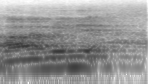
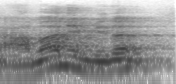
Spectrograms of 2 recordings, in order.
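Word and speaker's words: אמן: 아멘 7장 6절에 보면이 우리는 아멘으로 얘기하는데 영어도 아멘인데 원래 히브리어 너는 아멘이 아만으로 온 거야 아마 모범 발음이 아만입니다 그래서 잠언 27장 6절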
